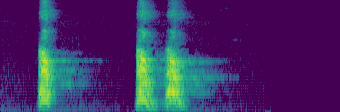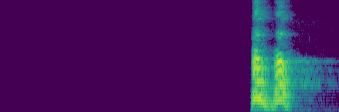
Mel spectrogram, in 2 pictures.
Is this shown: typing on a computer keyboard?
no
